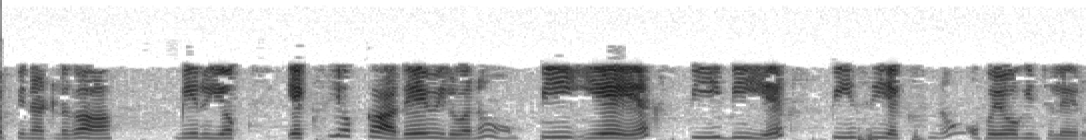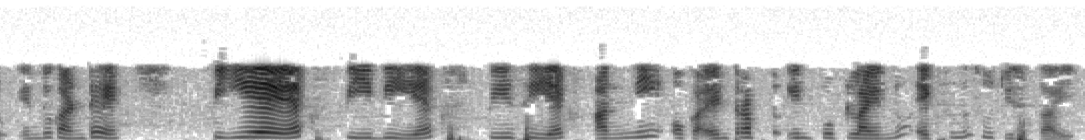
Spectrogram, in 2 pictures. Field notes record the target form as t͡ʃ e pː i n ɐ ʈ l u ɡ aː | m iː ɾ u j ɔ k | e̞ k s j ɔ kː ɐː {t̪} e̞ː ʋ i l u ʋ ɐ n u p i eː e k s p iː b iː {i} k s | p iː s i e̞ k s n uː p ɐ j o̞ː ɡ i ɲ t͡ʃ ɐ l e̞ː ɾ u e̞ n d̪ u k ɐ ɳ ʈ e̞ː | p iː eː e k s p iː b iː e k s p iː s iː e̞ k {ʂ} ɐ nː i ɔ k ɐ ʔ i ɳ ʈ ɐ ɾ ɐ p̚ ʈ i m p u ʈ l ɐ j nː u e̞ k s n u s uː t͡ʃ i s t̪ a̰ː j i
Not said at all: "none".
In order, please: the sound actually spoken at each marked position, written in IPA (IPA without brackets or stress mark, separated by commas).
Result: d̪, e, s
